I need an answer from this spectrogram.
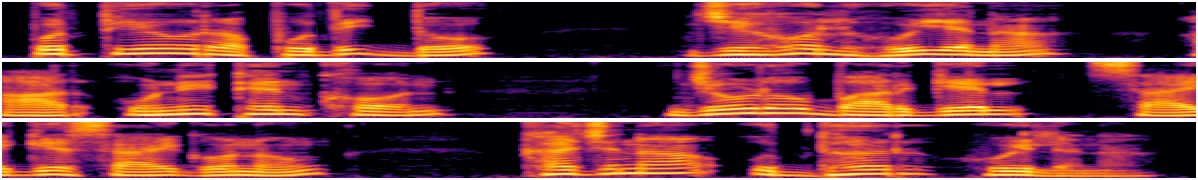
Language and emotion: Santali, neutral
